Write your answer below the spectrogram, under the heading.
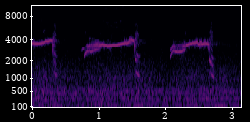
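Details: Eastern imperial eagle nest, mother arriving to feed her two eaglets, nest camera recording from July 14, 2024. Three high, drawn-out whistles climb slightly before snapping downward, separated by short pauses.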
